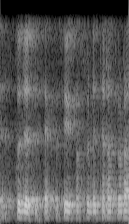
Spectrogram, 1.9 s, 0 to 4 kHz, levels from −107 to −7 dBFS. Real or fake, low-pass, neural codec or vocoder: real; 3.6 kHz; none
